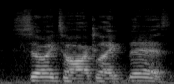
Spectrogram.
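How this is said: A chilled-out skater dude's voice, drawn out.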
